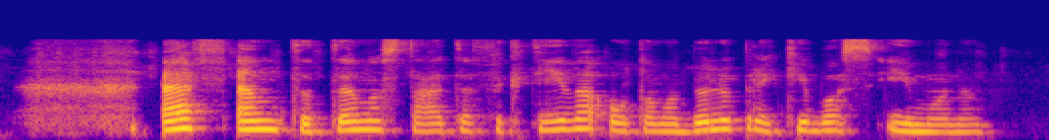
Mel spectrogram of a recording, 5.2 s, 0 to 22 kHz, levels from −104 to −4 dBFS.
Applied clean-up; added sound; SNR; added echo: none; none; none; none.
